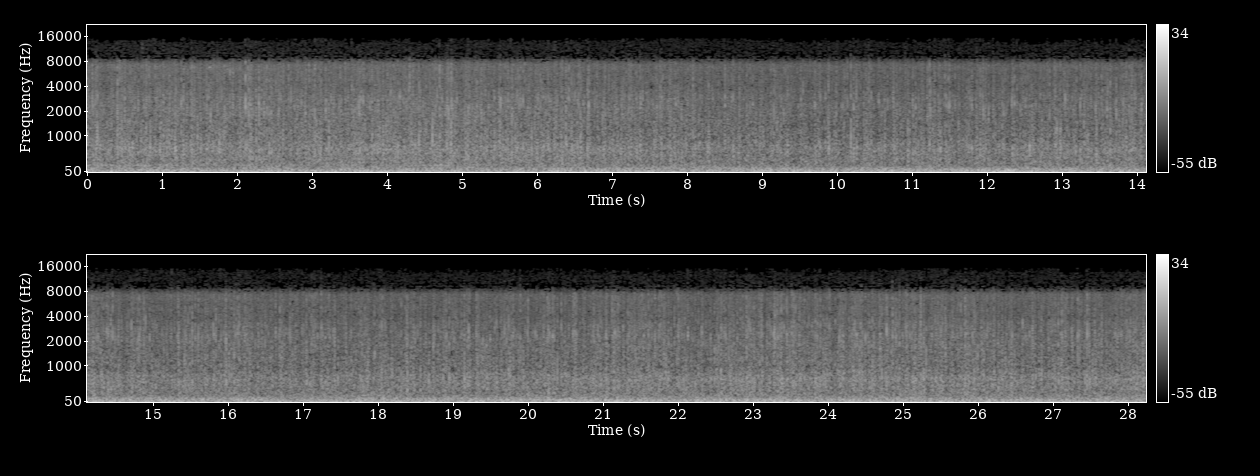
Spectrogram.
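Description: Steady heavy rain falling on lake water and grass, an even dense hiss with a deep rumble underneath.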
